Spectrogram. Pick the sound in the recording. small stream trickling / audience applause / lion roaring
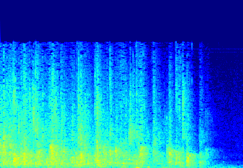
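audience applause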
